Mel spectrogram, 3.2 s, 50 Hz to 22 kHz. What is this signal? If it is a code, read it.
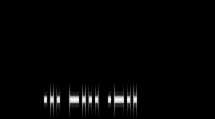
Morse code, heard as a keyed tone, about 25 wpm, 700 Hz. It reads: SBL
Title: USA Call Sign Postfixes - 3 Letters 25wpm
